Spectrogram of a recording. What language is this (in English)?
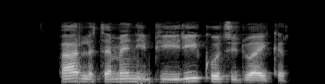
Central Kurdish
